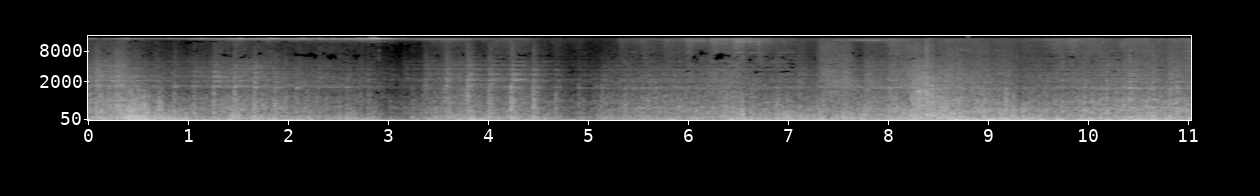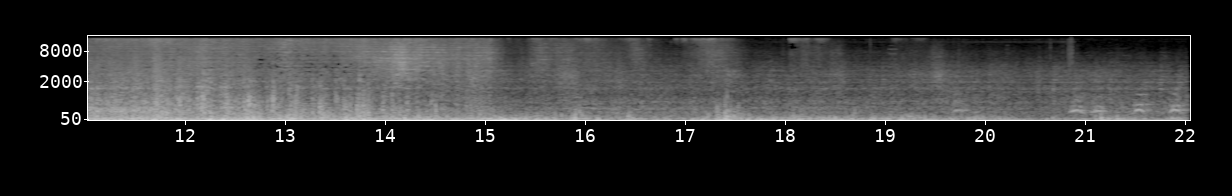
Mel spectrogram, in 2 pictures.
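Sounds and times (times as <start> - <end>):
freight wagons rumbling and clattering: 0.0 - 3.8, 6.0 - 13.9.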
